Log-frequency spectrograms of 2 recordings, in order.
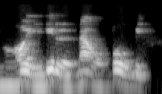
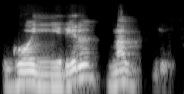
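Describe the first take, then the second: First: It starts with a soft throaty gh sound. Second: It starts with a hard g sound. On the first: The speaker calls it right. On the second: The speaker calls it wrong.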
